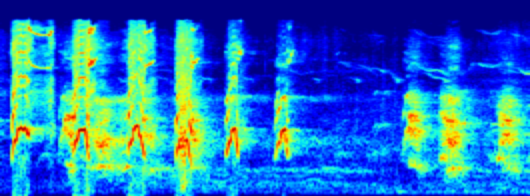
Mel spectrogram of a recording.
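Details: Yakutian Laika puppies bark and yip in short, sharp bursts, about six quick calls followed by a short pause and three softer yaps.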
